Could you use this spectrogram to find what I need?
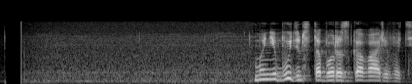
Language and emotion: Russian, angry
